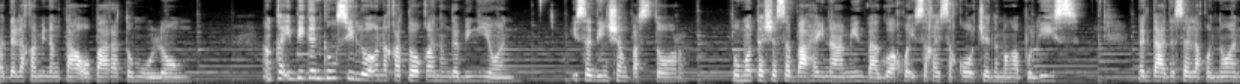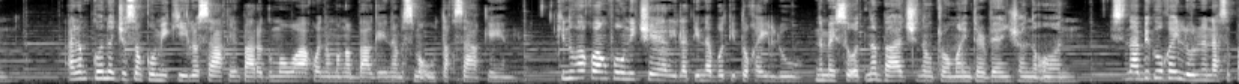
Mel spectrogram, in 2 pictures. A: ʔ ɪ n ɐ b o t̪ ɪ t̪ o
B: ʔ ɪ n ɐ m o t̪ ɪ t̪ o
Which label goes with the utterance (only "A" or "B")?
A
